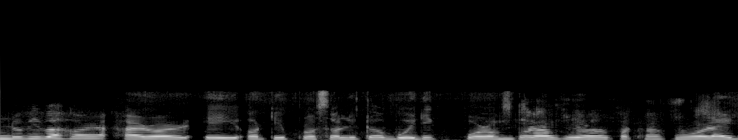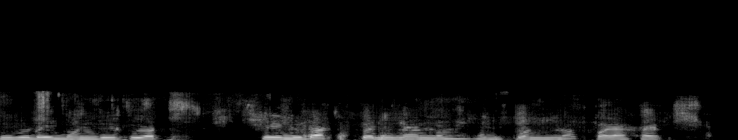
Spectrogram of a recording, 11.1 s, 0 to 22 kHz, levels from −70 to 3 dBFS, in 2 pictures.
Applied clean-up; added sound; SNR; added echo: neural mask model Resemble Enhance denoiser.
